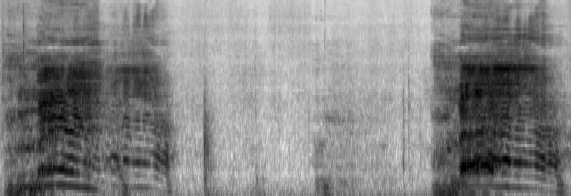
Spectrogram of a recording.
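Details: Labouring Alpine goat delivering triplet kids gives a long wavering bleat, then after near silence with faint rustles, a second strained, nasal cry.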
